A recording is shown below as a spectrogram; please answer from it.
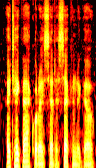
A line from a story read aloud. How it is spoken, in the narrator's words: she murmured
